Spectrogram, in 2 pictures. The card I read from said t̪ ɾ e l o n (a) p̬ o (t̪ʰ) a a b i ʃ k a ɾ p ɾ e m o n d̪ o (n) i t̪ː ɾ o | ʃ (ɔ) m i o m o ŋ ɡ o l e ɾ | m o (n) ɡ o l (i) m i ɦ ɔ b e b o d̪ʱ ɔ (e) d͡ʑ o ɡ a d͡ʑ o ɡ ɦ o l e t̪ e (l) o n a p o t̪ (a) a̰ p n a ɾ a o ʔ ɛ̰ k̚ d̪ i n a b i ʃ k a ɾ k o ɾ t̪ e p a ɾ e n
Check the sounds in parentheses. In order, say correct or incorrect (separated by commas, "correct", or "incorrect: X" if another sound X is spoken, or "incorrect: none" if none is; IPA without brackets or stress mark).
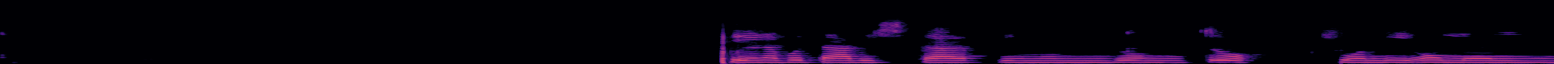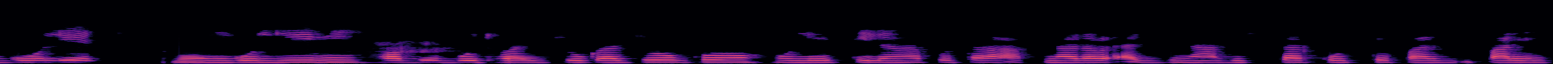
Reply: correct, incorrect: t̪, incorrect: m, incorrect: o, incorrect: ŋ, correct, correct, correct, correct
